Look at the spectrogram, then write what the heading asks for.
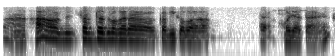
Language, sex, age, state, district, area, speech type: Urdu, male, 30-45, Uttar Pradesh, Gautam Buddha Nagar, urban, conversation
